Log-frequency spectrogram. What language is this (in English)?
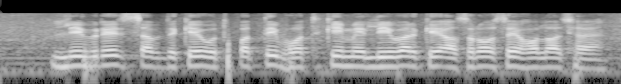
Maithili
